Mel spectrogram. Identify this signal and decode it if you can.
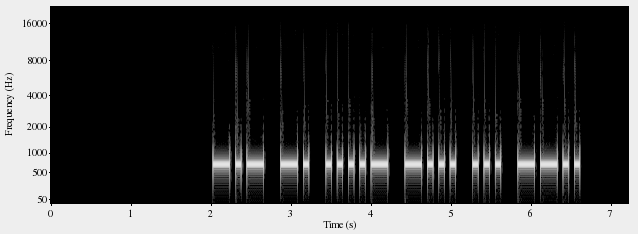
Morse code, heard as a keyed tone, about 17 wpm, 700 Hz. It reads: KN4BSZ
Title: USA Call Signs - 6 Characters - 17wpm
